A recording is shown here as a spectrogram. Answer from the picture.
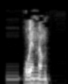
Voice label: "winning", english; adjectives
